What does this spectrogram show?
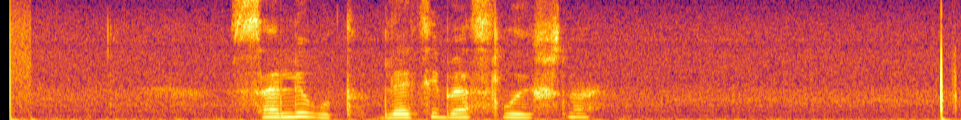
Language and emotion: Russian, positive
